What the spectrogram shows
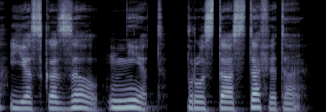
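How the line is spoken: Growling. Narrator (Russian): прорычал он

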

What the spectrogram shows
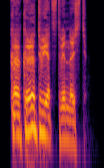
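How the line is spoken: Grumbling orc. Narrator (Russian): проворчал орк

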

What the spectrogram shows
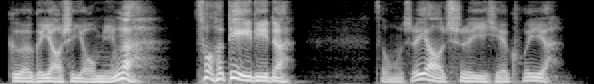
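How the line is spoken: Sighing. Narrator (Chinese): 楚留香叹气了一声说

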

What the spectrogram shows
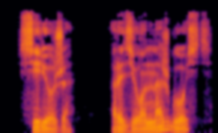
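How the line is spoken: Gentle. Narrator (Russian): мягко напомнил директор

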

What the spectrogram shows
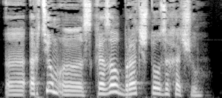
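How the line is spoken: Uncertain reply. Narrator (Russian): неуверенно ответила покупательница

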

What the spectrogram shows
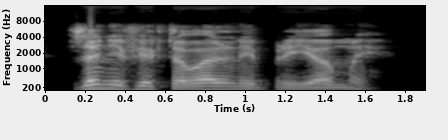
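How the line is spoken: Dejected sigh. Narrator (Russian): удрученно вздохнул юноша

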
